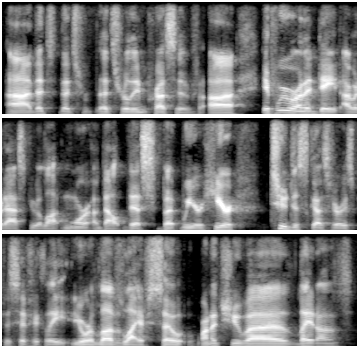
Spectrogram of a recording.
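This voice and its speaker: A deep-voiced man hosts a dating-coach podcast. He talks in a loose, chatty way, full of ums and false starts, and pokes fun at himself. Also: a little fast, fairly bright tone. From United States. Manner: chatty, self-deprecating, many fillers and restarts. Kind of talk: conversational podcast intro and coaching.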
